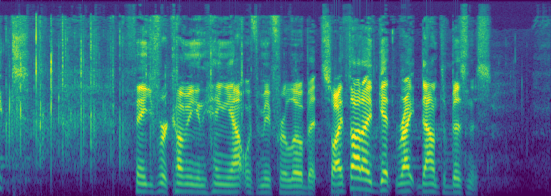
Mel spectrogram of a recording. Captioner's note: applause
